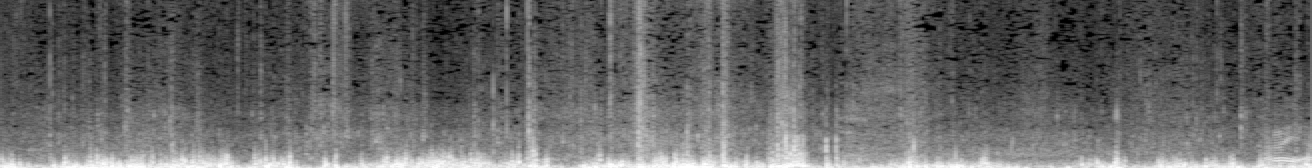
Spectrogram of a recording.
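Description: Wind buffeting the microphone on a small boat at sea: a dense low rumble that rises and falls. Two short, sharp sounds come about four and five seconds in.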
